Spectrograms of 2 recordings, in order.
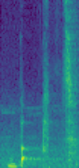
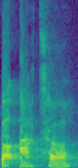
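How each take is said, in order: First: Each consonant sound is short, with no extra vowel. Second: Each consonant sound carries an extra uh vowel. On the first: The blended sounds practically give the word. The speaker calls it right. "you're practically giving the children the word" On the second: The blended sounds do not make the word. The speaker calls it wrong. "it doesn't sound like bat"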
